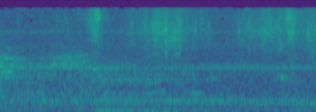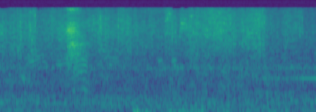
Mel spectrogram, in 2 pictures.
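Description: Dry grass rustles as someone pushes through it.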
